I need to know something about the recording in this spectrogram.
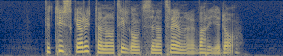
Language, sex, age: Swedish, female, 34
